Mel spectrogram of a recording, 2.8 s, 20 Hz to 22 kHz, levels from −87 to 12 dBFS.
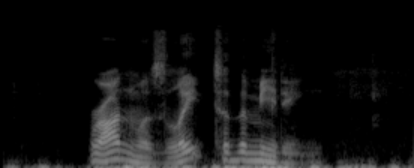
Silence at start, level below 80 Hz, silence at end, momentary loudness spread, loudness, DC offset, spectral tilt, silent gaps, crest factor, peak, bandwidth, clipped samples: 0.05 s; -48 dBFS; 0 s; 22 LU; -40 LUFS; under 0.1%; -5.5 dB/octave; none; 18 dB; -20 dBFS; 11.5 kHz; under 0.1%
